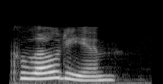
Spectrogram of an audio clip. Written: collodium

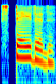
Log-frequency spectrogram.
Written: stated

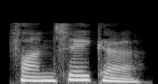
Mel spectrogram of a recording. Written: Fonseca

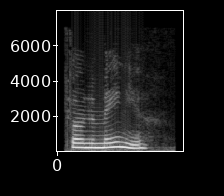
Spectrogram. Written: phonomania

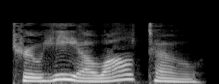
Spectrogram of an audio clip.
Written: trujilloalto

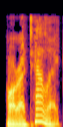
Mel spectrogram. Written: horotelic

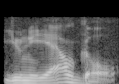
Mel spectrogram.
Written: unialgal

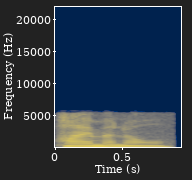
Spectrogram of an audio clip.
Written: hymenal

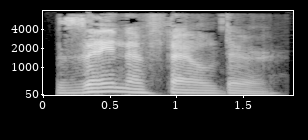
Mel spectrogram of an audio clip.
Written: Senefelder

